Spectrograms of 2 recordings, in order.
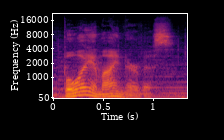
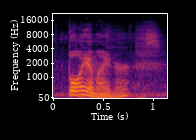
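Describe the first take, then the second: First: It is said in a flat, unexpressive voice. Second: It is said in a lively, expressive voice.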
